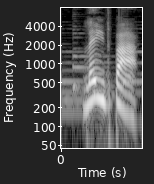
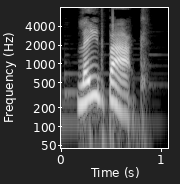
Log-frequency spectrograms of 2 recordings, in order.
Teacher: you can break it down as laid and back with the emphasis on laid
